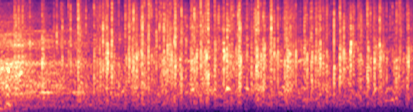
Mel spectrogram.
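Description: Studio audience applauding: many hands clapping in a dense, steady patter.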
